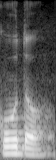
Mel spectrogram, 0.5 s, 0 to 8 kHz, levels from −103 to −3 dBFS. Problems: none marked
